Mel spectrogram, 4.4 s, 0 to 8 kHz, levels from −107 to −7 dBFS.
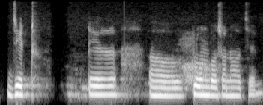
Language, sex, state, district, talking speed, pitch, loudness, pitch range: Bengali, female, West Bengal, Paschim Medinipur, 95 wpm, 200 Hz, -16 LUFS, 180-205 Hz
